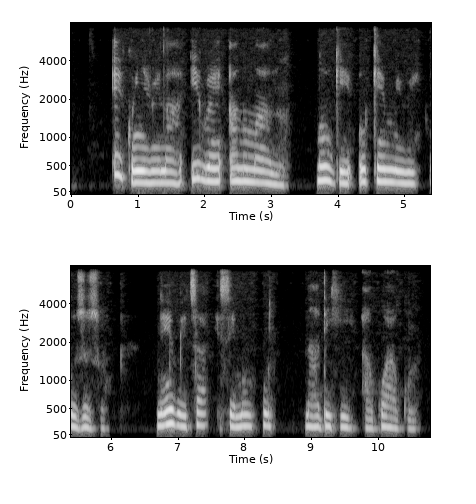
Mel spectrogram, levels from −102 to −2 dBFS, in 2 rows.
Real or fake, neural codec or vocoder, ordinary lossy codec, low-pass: real; none; none; 7.2 kHz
